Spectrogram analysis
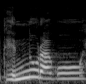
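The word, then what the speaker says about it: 天皇: 그렇다면 천황의 일본식 발음인 덴노라고 해야 된다는 주장도 있습니다.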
